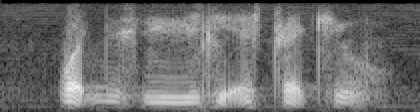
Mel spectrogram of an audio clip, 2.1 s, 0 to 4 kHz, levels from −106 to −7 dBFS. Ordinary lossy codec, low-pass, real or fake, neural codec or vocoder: none; 3.6 kHz; real; none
